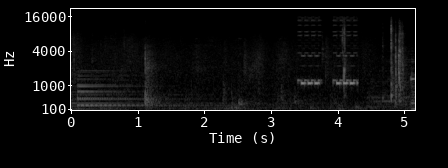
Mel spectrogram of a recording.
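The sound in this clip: A telephone rings during a call to a hospital: two short bursts of electronic trilling ring, fairly faint, above low background noise and a few soft clicks.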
